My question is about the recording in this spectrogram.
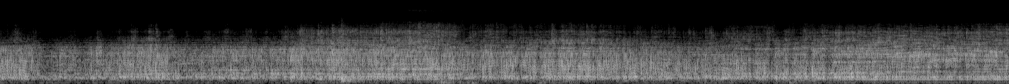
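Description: Portable AM radio playing a noisy, static-heavy broadcast through its small speaker, a steady hiss-like sound with no clear words.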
